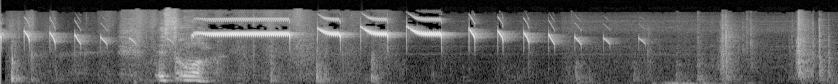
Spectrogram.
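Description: A high, bird-like whistled call: a run of short falling chirps, one long held note about two seconds in, then chirps coming faster and fainter until they fade out.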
